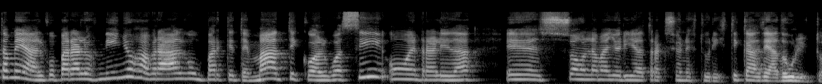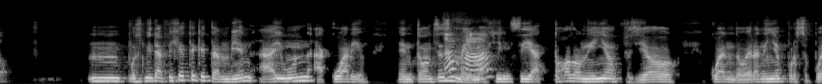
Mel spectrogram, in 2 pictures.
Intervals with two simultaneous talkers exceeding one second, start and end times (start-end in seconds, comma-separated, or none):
none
